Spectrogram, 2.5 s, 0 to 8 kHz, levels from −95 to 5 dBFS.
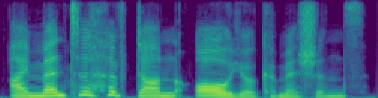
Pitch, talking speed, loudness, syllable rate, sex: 215 Hz, 190 wpm, -16 LUFS, 4.5 syllables/s, female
